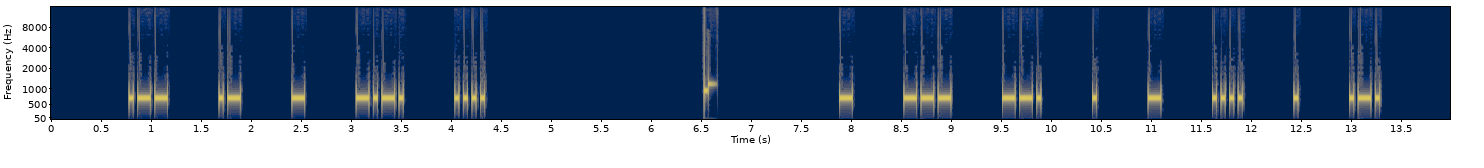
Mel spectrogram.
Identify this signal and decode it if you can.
Morse code, heard as a keyed tone, about 28 wpm, spaced as for 13 wpm, 700 Hz. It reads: WATCH TOGETHER
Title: 4x Character Spacing - Top 300 Words - 28wpm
